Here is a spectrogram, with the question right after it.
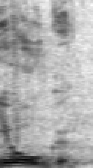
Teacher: you will hear some especially Indian speakers say yog without the a at the end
